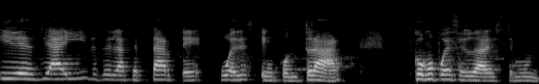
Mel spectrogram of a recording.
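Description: At a moderate pace, a woman with a fairly high pitch and an energetic tone speaks with ordinary pitch variation and big swings in loudness. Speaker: real estate entrepreneur. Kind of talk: interview.

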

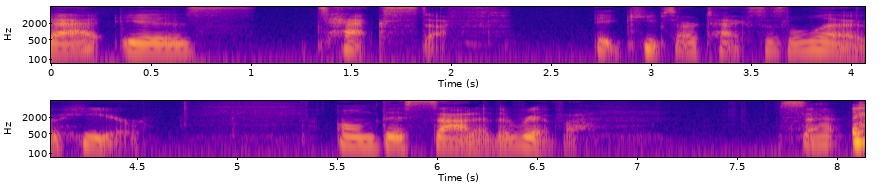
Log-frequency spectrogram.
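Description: Speaking very slowly with long, frequent pauses, a woman with a Southern US accent holds a flat monotone at medium pitch in a very clean recording with a silent background. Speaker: podcast co-host. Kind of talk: casual chat.

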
